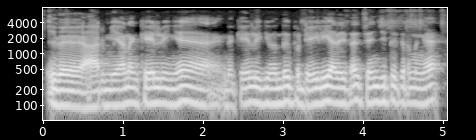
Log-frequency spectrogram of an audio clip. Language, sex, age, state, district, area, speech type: Tamil, male, 45-60, Tamil Nadu, Erode, urban, spontaneous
